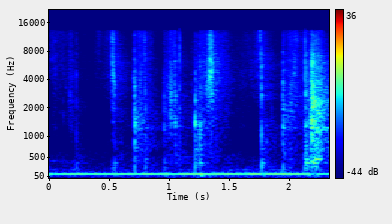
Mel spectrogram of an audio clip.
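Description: Tarot cards being shuffled by hand: a run of quick, irregular light clicks and flicks, about five a second, over a steady low hum.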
